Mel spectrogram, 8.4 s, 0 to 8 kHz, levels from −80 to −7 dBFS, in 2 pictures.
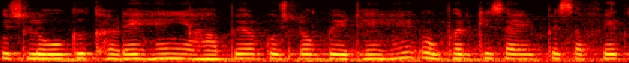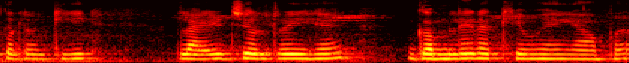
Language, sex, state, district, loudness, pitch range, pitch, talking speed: Hindi, female, Bihar, Sitamarhi, -31 LUFS, 220-230 Hz, 225 Hz, 205 wpm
